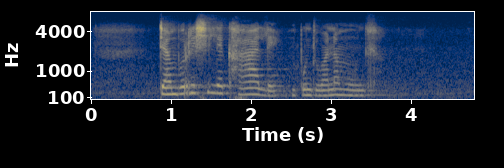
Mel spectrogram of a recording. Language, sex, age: Tsonga, female, 20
